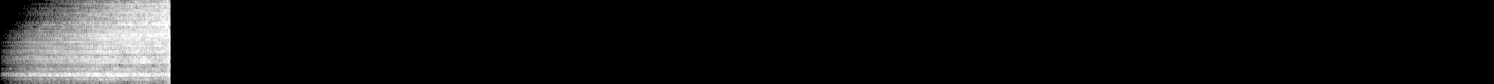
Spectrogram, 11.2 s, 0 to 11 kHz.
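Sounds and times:
reverse cymbal with reverb: 0.0s - 1.3s.

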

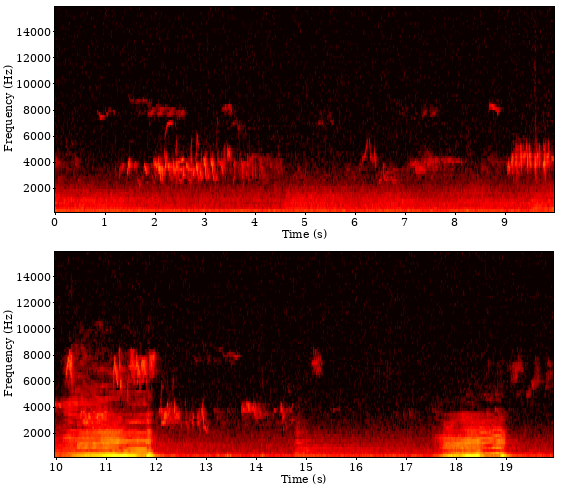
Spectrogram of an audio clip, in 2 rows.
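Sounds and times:
cow mooing: 10.1s - 12.1s, 17.6s - 19.1s.

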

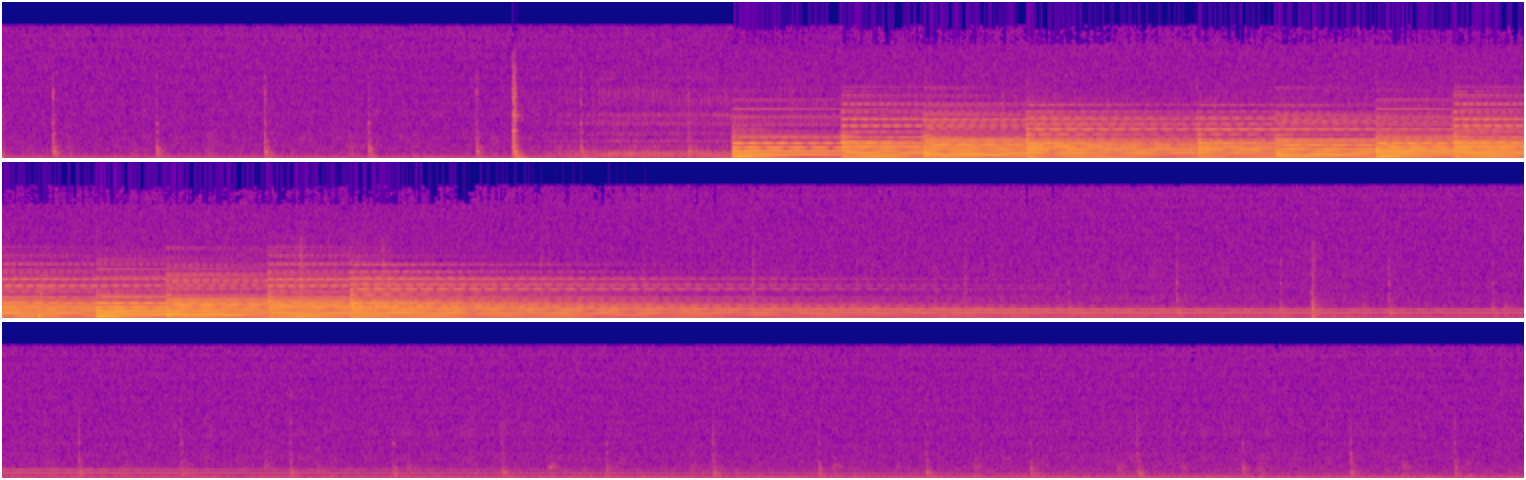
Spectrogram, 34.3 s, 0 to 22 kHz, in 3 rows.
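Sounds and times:
three quarter hour clock chime: 4.2s - 30.6s.

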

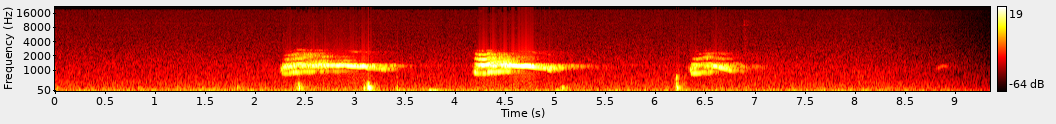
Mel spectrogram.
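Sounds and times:
fox wailing cries: 2.2s - 3.6s, 4.2s - 5.4s, 6.2s - 7.1s.

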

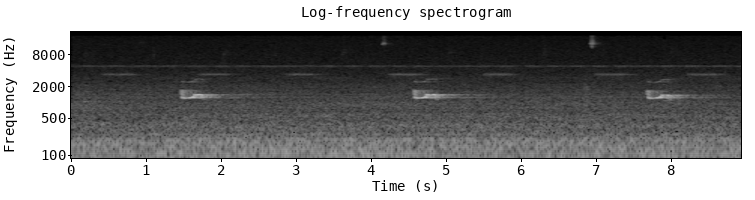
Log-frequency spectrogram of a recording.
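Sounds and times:
insect drones: 0.0s - 8.9s
screech owl calling: 1.4s - 2.2s, 4.4s - 5.2s, 7.6s - 8.6s.

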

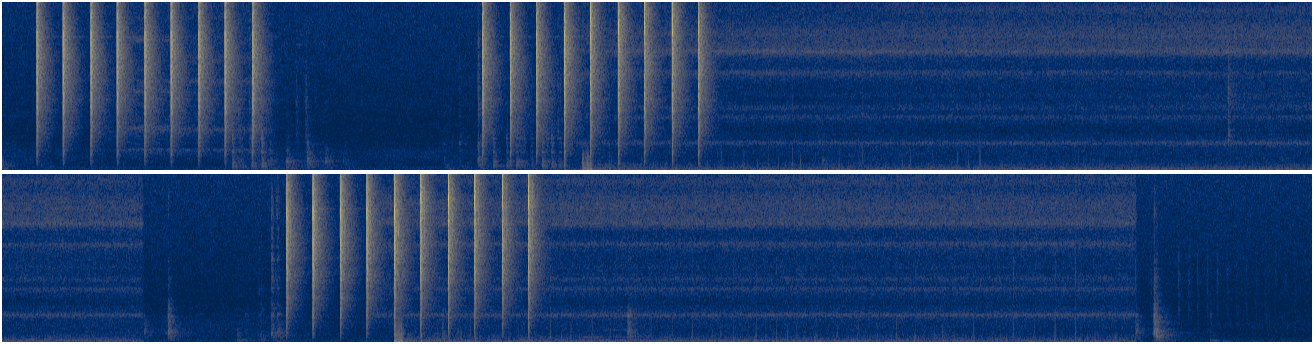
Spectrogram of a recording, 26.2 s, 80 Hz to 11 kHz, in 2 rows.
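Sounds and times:
gas stove: 0.3s - 2.6s, 4.8s - 14.5s, 15.9s - 24.6s.

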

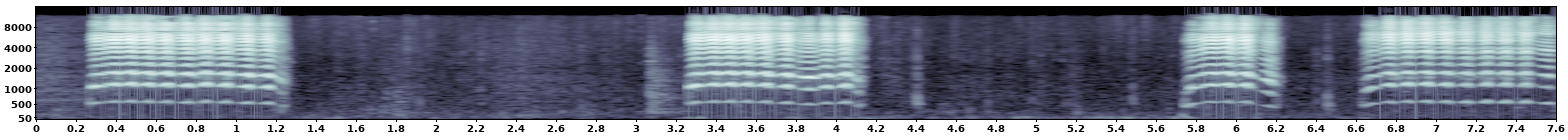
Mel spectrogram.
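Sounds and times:
sheep bleating: 0.3s - 1.3s, 3.3s - 4.2s, 5.8s - 7.5s.

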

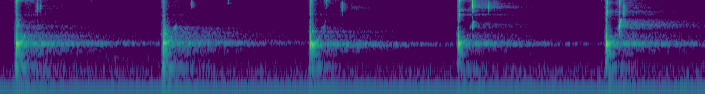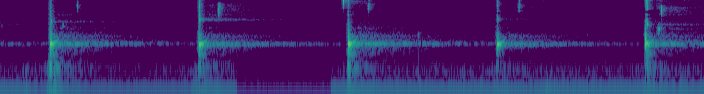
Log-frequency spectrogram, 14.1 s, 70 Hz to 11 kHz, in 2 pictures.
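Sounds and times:
water dripping with reverb: 0.1s - 1.0s, 1.6s - 5.4s, 6.0s - 6.8s, 7.6s - 8.4s, 9.0s - 9.8s, 10.4s - 12.8s, 13.4s - 14.0s.

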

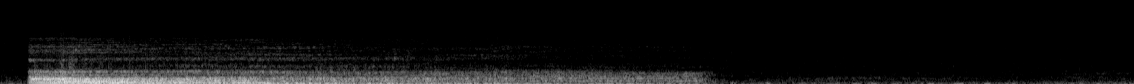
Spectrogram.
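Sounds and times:
dinosaur growl: 0.3s - 7.1s.

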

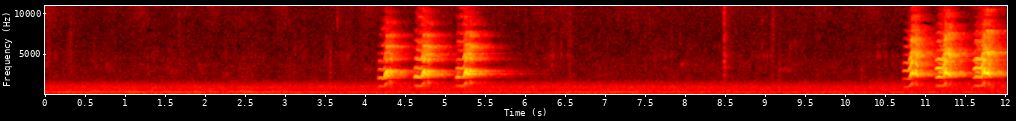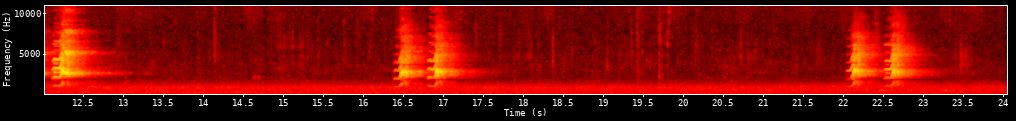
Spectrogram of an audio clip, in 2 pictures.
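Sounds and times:
female tawny owl calling in harsh shrill bursts: 4.2s - 5.8s, 10.8s - 12.8s, 16.4s - 17.3s, 22.1s - 23.1s.

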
